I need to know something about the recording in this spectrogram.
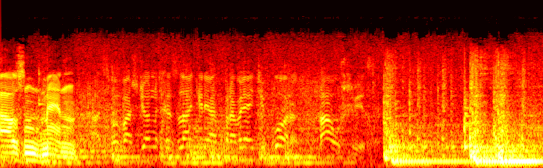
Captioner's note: soldier speaking in foreign language; unsettling music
